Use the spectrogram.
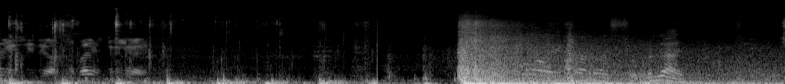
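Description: On a combat frontline, a 150 mm artillery gun fires once midway as a single sudden heavy blast with a long rumbling tail; people talk nearby before the shot.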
